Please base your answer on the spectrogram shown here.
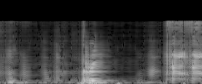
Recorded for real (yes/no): no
